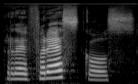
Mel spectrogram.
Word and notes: refrescos: Spanish

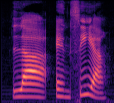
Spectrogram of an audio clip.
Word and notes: encia: Spanish

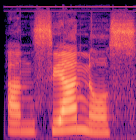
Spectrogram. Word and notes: ancianos: spanish

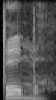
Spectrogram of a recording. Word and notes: puma: Spanish

